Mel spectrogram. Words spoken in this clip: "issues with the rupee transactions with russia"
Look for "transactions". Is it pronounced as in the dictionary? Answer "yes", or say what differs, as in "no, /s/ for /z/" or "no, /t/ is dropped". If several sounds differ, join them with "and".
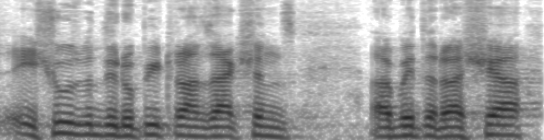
yes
